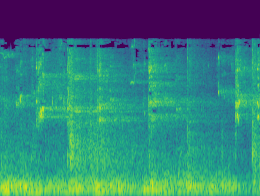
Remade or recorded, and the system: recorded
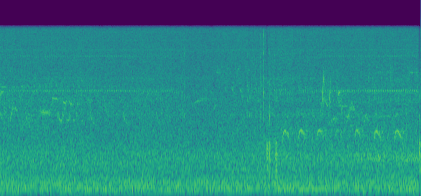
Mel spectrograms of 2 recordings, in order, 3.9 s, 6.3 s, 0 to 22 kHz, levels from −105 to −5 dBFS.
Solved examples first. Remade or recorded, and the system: recorded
